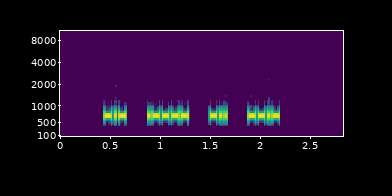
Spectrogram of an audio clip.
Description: Morse code, heard as a keyed tone, about 47 wpm, spaced as for 28 wpm, 700 Hz. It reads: K1DQ
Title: USA Call Signs - 4 Characters - 3x Character Spacing - 50wpm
